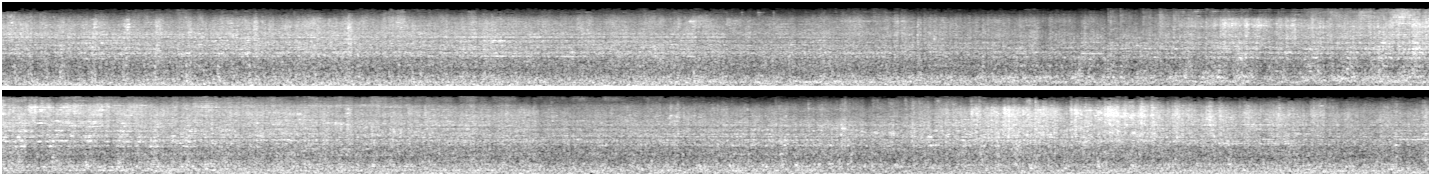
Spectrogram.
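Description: Freight train cars rolling past on the track: a loud, steady rumble of steel wheels on rail that holds all the way through.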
